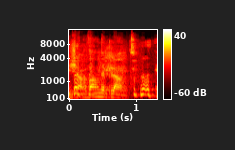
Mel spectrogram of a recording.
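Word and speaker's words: Jardin des Plantes: Sí, no se dice así. – Es Jardín de las Plantas o de Plantes. – Sí, Jardín de Plantes.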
